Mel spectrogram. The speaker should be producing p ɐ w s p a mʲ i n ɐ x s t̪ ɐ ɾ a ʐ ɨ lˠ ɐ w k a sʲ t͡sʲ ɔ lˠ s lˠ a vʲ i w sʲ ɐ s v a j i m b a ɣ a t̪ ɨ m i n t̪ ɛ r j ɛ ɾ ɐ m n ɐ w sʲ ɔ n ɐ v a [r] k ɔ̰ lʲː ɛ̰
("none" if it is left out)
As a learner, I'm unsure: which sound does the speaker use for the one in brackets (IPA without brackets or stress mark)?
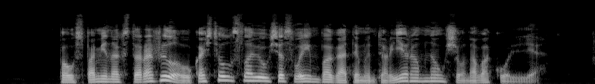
none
